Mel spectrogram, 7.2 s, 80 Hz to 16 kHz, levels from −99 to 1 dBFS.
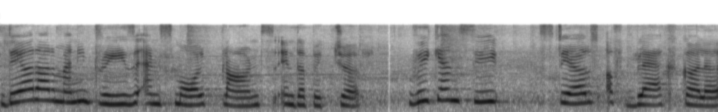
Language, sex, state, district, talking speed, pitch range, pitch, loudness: English, female, Punjab, Fazilka, 140 wpm, 250-335 Hz, 280 Hz, -13 LUFS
